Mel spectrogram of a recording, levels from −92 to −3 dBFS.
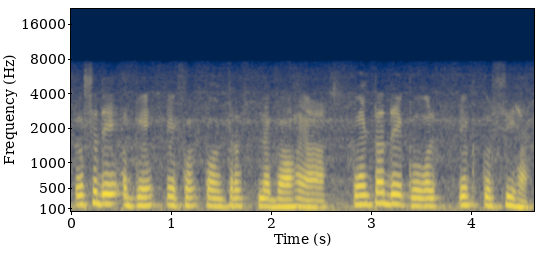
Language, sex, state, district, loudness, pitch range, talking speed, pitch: Punjabi, male, Punjab, Kapurthala, -13 LUFS, 150-175 Hz, 170 wpm, 165 Hz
